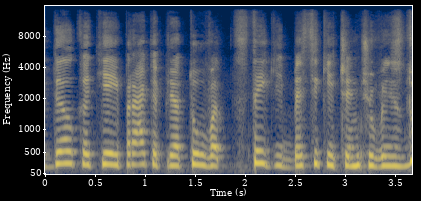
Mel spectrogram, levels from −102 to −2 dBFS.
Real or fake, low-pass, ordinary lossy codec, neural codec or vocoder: fake; 14.4 kHz; AAC, 64 kbps; autoencoder, 48 kHz, 128 numbers a frame, DAC-VAE, trained on Japanese speech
